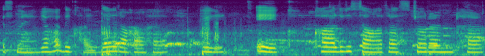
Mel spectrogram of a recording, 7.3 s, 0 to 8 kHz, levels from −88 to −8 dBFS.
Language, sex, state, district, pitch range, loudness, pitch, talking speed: Hindi, female, Madhya Pradesh, Dhar, 200-240 Hz, -17 LUFS, 220 Hz, 100 wpm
